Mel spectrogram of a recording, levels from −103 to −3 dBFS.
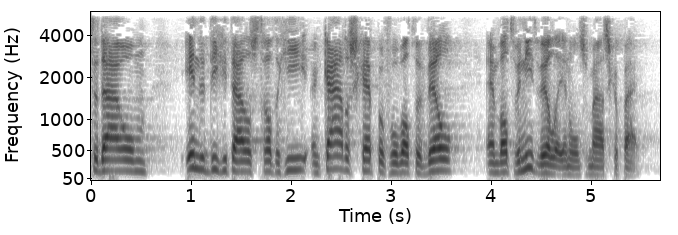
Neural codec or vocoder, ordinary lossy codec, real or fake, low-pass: none; none; real; 5.4 kHz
